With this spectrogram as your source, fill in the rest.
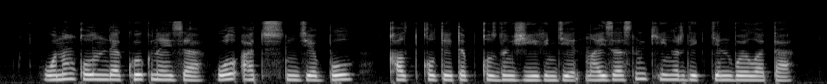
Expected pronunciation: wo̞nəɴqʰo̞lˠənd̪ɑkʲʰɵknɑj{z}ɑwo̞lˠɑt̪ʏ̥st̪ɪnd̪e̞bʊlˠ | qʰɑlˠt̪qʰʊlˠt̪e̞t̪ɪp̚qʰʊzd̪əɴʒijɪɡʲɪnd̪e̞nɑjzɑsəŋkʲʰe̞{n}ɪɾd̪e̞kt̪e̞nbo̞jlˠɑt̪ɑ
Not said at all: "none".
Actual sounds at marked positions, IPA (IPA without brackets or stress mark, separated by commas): z, ŋ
